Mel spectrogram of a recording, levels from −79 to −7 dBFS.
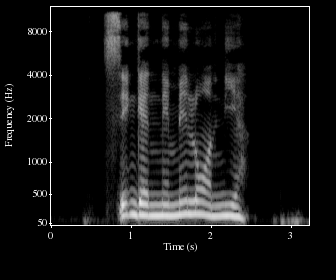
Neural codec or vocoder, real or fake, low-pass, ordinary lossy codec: codec, 24 kHz, 1.2 kbps, DualCodec; fake; 10.8 kHz; AAC, 64 kbps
